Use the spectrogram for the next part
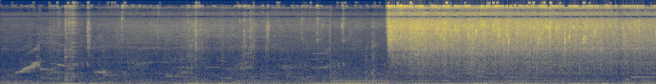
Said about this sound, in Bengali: এবার রসুন আর শুকনো লঙ্কা একটু ভাজা ভাজা করে নেওয়া হচ্ছে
